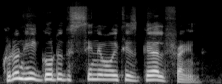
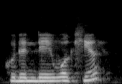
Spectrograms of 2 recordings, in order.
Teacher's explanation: it is upper rising tone which means it's a question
